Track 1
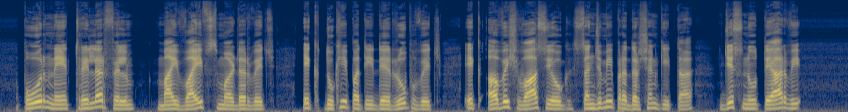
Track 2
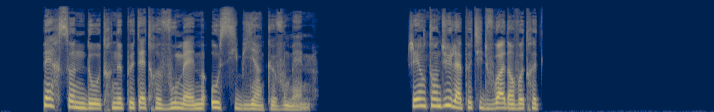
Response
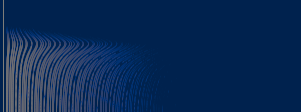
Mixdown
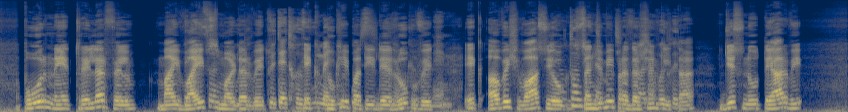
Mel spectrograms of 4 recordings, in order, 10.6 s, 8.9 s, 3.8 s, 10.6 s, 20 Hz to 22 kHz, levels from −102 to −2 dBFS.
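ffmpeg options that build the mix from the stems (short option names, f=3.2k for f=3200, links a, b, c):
-filter_complex "[0:a]acompressor=mode=upward:threshold=-26dB:ratio=2.5,volume=-2dB,asplit=2[a][b];[1:a]highpass=f=230:w=0.5412,highpass=f=230:w=1.3066,adelay=1750,volume=1.5dB[c];[b]apad=whole_len=470889[d];[c][d]sidechaincompress=threshold=-40dB:ratio=6:attack=6.9:release=132[e];[a][e]amix=inputs=2:normalize=0,lowshelf=f=200:g=6,flanger=delay=19:depth=6.9:speed=0.29"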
